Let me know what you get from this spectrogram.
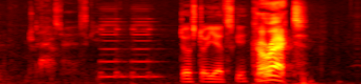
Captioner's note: buzzer buzzes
